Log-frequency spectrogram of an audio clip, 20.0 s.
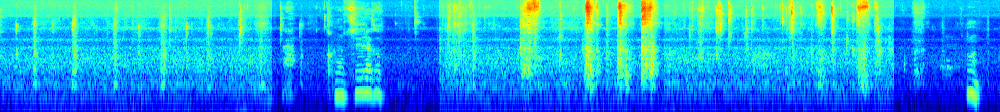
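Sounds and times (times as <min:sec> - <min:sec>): wet crunchy chewing: 0:00.3 - 0:05.4, 0:13.3 - 0:19.0.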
